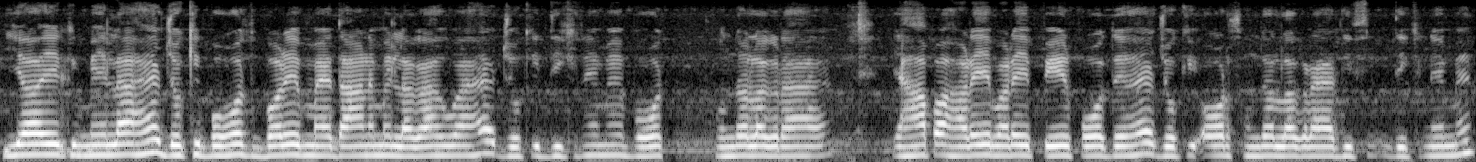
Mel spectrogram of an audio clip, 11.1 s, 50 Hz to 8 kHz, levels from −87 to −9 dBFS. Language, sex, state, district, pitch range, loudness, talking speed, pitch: Hindi, male, Bihar, Vaishali, 170-180 Hz, -15 LUFS, 200 wpm, 175 Hz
